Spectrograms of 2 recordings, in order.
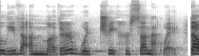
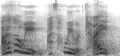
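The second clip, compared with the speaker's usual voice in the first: ordinary delivery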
